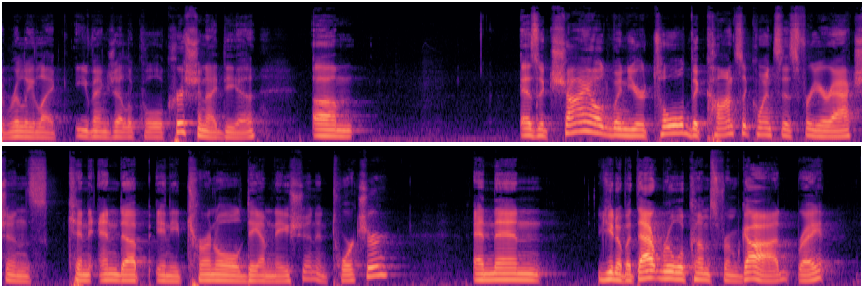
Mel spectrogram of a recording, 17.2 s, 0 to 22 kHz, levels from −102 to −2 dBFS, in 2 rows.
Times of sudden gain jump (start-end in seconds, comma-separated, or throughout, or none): 11.52-11.96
